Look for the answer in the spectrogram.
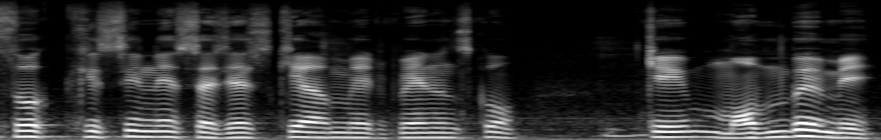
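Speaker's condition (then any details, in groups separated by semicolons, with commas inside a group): Coma after road accident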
